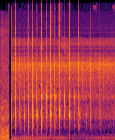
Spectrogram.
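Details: Soprano pipistrelles fly close to the recordist in a back garden in May, heard through a bat detector: a rapid train of dry, slapping echolocation clicks with occasional feeding buzzes.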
